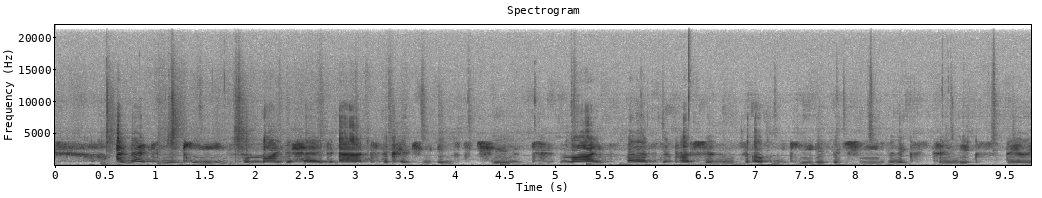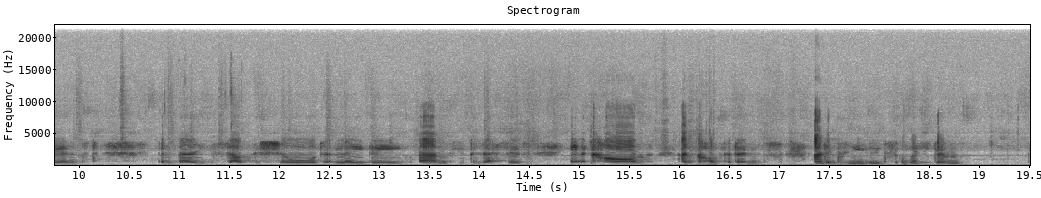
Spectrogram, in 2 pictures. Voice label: voice over; mind ahead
